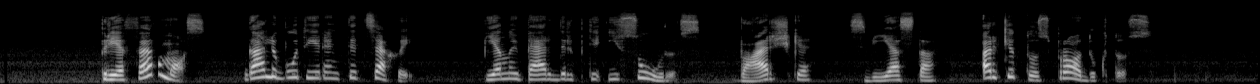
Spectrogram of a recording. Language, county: Lithuanian, Vilnius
